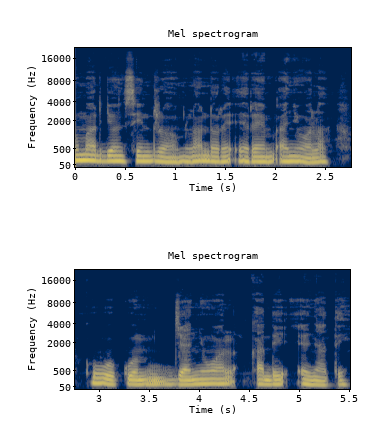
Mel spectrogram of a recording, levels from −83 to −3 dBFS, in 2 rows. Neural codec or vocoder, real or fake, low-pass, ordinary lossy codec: vocoder, 44.1 kHz, 128 mel bands every 512 samples, BigVGAN v2; fake; 19.8 kHz; none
